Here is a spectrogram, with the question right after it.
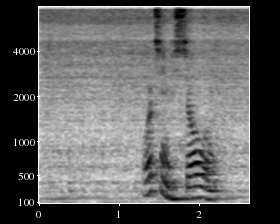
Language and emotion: Russian, positive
